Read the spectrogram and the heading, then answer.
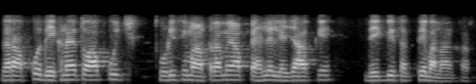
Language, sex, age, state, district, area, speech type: Hindi, male, 18-30, Madhya Pradesh, Betul, rural, conversation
